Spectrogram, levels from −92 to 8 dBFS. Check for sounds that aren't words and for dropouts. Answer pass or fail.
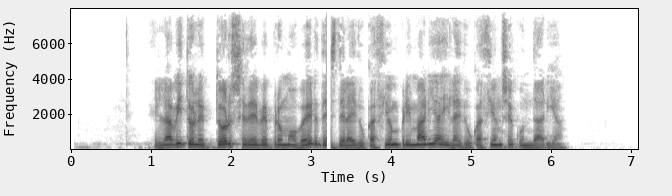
fail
